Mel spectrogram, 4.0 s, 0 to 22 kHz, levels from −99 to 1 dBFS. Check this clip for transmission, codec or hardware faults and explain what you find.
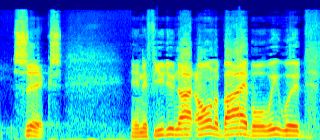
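Two brief dropouts point to a gap between stream segments, at 1.95 s and 2.98 s. Timestamps on adjacent one-second segments fail to meet, so the player pads each gap with silence: a hard-edged hole of about 6 ms, one second apart, with no audio actually missing.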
